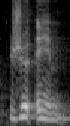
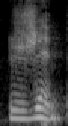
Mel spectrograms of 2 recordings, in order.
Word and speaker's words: j'aime: ici j'ai j'aime ah est très important aussi par rapport à la prononciation c'est pas jeaime non j'aime imagine imaginez-vous qu'il y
